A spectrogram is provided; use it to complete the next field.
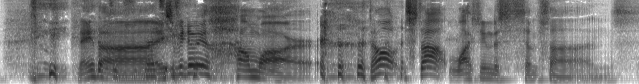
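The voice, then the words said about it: Impression of speaker's parents. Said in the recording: “That's how my parents talk, by the way... That's exactly how they sound... able to do a great impression of my parents”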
